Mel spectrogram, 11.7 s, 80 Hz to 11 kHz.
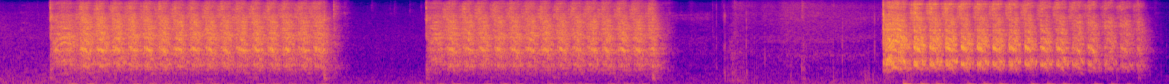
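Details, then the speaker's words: Honda CBR 600RR being test-started briefly without coolant after an engine rebuild. Three cranking bursts with a quick, even starter chug never catch; the owner says it sounds like it's not getting gas. Cranks without starting, likely from fuel starvation. "It's giving me an oil wipe and it sounds like it's not getting gas."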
